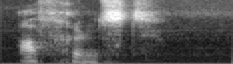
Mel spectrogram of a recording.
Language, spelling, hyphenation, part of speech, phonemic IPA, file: Dutch, afgunst, af‧gunst, noun, /ˈɑf.xʏnst/, Nl-afgunst.ogg
- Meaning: jealousy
